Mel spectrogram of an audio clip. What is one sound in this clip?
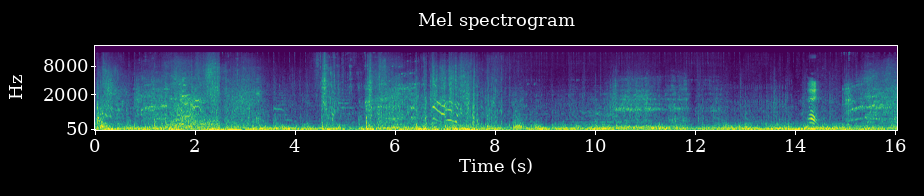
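Metal parts of a large machine creature clank and whir as it moves.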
